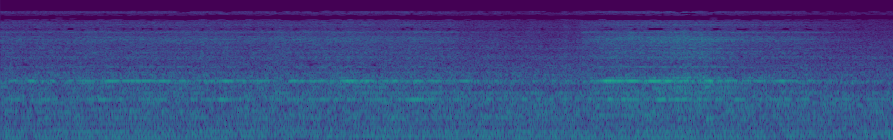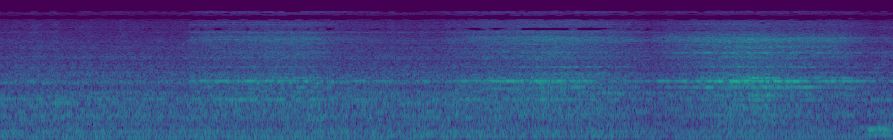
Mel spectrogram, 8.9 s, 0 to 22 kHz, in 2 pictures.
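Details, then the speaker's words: Accu-Turn 8922 brake lathe machining a car's brake rotor during a brake job: a high, scratchy squeal swells louder every couple of seconds as the bit is fed in. The feed should be slowed as it gets louder to avoid burning anything up. "all right it's starting to get louder so you go a little slower the louder it gets so we don't end up burning up the fish"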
